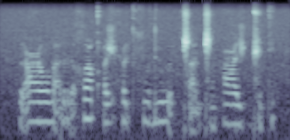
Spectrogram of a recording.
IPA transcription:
ə̰ ʕ ɔ β a̰ r ə̰ χ o qʼ ʏ ʒ ħ o tʲ sʷ a d ʉ w ə̰ ǁ a̰ ɡ͡ǁ a θ ʕ e ʒ ɡ͡ǁ ʏ tʲ

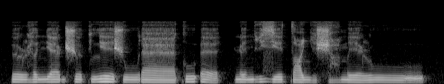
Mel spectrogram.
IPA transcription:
ø ɭ ɛ̤ ə̯ nʲ æː ɖ ʃ ø k lʲ e ʃ uː ɾ æː k u ʔ ɛ | ɳ e n̪ i̤ zʲ e t̪ ɑ ʎ e̤ ʃ ɑ̤ m eː ɭ uː

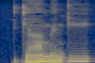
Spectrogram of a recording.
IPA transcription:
kʲ ãː m ɘ n k i

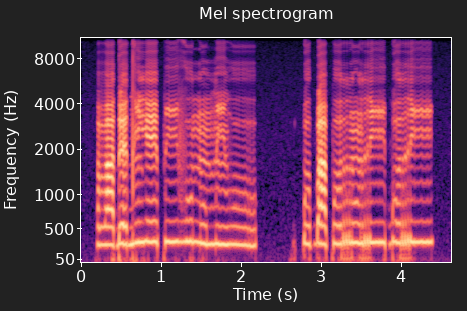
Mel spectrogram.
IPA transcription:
β a˨ ɗ ɛ˨ d ĩ˦ j eː˦ p iː˦ v u˦ n ũ˨ m ĩ˨ β uː˨ | k͡p ʊ˨ ɓ a˨ p ʊ˨˦ r ũ˦ r iː˦ ɓ ʊ˦ r iː˦

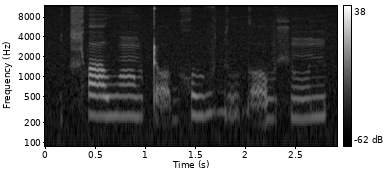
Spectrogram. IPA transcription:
t͡ɕʰ ɒ˨ w ɔ̃˨ v ʈ ɔ̰˨ ɡ χ ṳ˦ v d ṵ˦ ɡ ɔ̰˨ v ʃ ũ˨˦ n

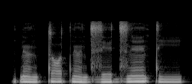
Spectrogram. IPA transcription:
ɗ ə̃˩ ɡ t ɔ˨ t ɾ ə̃˩ d͡z ɪ˨ d͡z ɛ̃˥ t i˨

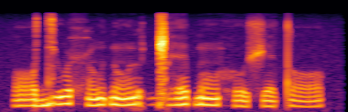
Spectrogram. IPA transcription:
ɔ˩ dʲ u˦˥ ħ ũ˩˥ ɗ õ˩˥ r ɡ͡ǁ ɛ˦˥ ɓ õ˧ h o˩ ʃ ɛ˩ t ɔ˧˩˧

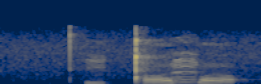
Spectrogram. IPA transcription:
t̪ʰ i ǃ ɔ m ɔ

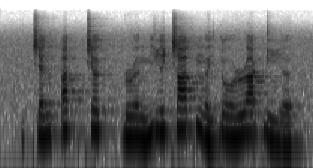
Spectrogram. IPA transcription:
c ɛ˧˥ n ʔ a˦˥ t̚ c ə˦˥ k̚ | ɹ ə˨˩˦ ŋ j i˧˥ ə̯ c aː˦˥ t̚ ŋ ə˨˩˦ j ɗ o˧ ɹ a˦˥ k̚ ɣ i˨˩ ə̯

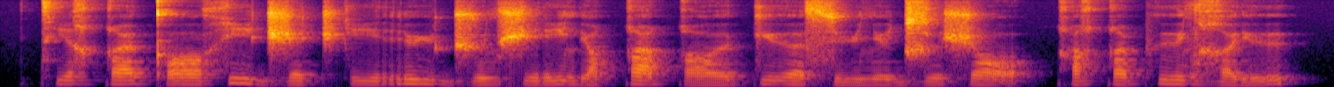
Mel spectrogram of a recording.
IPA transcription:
tʰ i ʁ q ɨ ə̯ kʼ ɔ x i d͡ʒ ə t͡ʃʼ i r y d͡ʒ u lʲ ʃ i ɾ i lʲ ɾʲ ɔ q ə q ɔ ə̯ kʲ ɨ ə̯ s y lʲ ɵ d͡ʑ ɯ ʃ ɔ | qʰ ə ʁ q ɨ pʰ ɨ lʲ ʁ ə ɾʲ ɨ

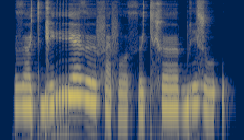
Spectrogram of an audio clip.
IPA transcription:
ð œ˧ tʲ ɡ i˧˥ rʲ æ˥ ð ø˧ f æ˩ f o˩ θ ʉ˩˧ tʲ x œː˧ b i˧˥ z u˩˧ ʔ

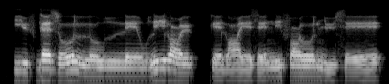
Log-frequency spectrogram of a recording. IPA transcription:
j y˩ f ɡ ɛ˧ z o˩˧ lː o˩ w lː eː˩ w l i˥ l ʕ ø˧ kː e˩ l ʕ eː˩ z e˩˧ n i˧˥ f ʕ oː˥ l n y˩ z e˩˧

